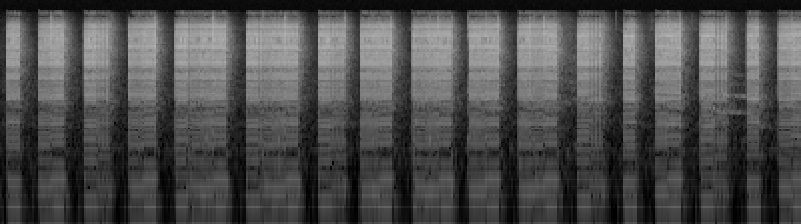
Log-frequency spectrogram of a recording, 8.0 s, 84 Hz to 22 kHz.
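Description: Homemade breadboard step-sequencer synth driven by a CD4017 counter, playing a looping sequence of short, harsh buzzy notes about three a second, the pitch stepping from note to note. Some notes are cut short and the pattern jumps back to its start as the newly wired reset button is pressed.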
